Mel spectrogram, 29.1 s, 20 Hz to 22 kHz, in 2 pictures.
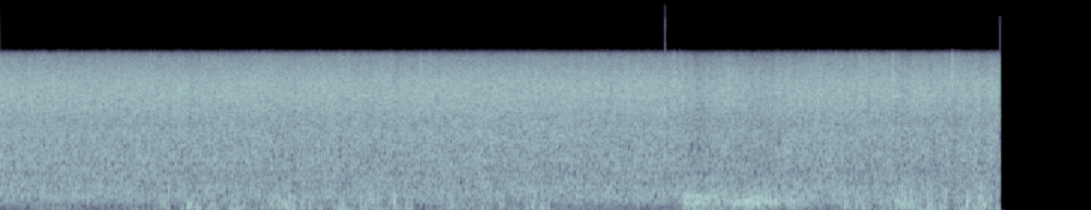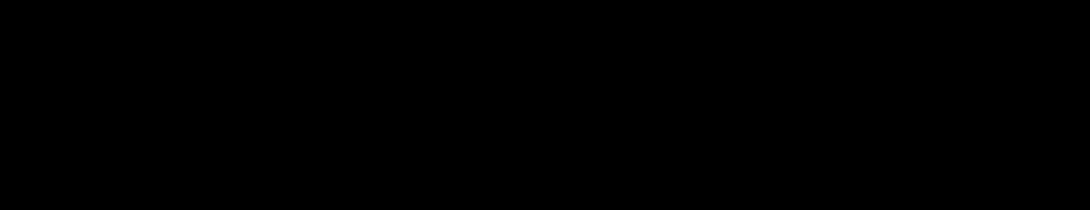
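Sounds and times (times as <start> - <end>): heavy rain falling: 0.0 - 13.4
low rolling thunder: 9.0 - 13.4.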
